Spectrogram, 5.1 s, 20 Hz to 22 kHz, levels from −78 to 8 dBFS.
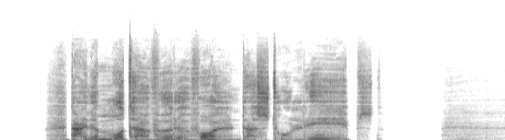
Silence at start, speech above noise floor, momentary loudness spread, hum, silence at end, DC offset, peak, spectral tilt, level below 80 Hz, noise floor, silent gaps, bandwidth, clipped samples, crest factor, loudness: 0.45 s; 63 dB; 11 LU; none; 0.35 s; under 0.1%; -8 dBFS; -2.5 dB/octave; -54 dBFS; -90 dBFS; none; 18 kHz; under 0.1%; 20 dB; -25 LUFS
